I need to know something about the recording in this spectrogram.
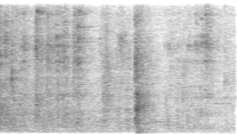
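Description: Autonomous hospital delivery robot rolling into an elevator: a steady rumble of its drive and wheels, with one knock about one and a half seconds in.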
